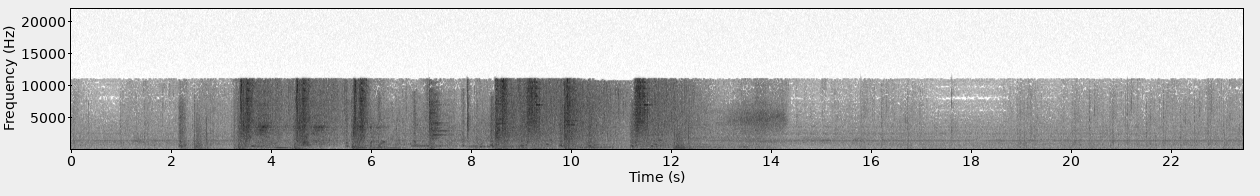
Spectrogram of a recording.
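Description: Footsteps clomp on wooden planks.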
